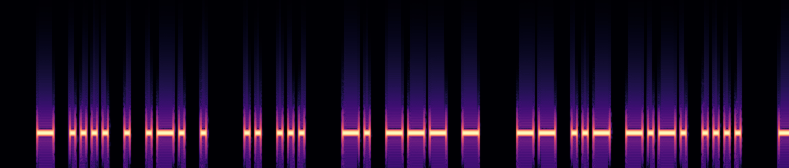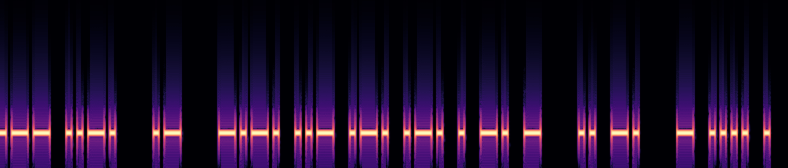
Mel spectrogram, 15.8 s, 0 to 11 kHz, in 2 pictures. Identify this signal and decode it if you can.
Morse code, heard as a keyed tone, about 22 wpm, 700 Hz. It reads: THERE IS NOT MUCH OF A CURRENT IN THE
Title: Sentences from Top 1000 Words - Review Part 4 - 22wpm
